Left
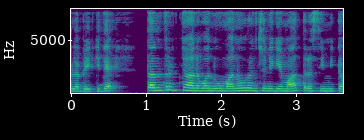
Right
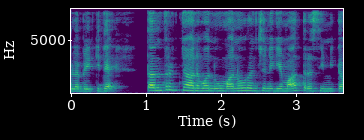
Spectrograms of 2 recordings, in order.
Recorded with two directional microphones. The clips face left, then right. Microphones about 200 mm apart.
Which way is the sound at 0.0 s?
5° right (ahead or behind).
